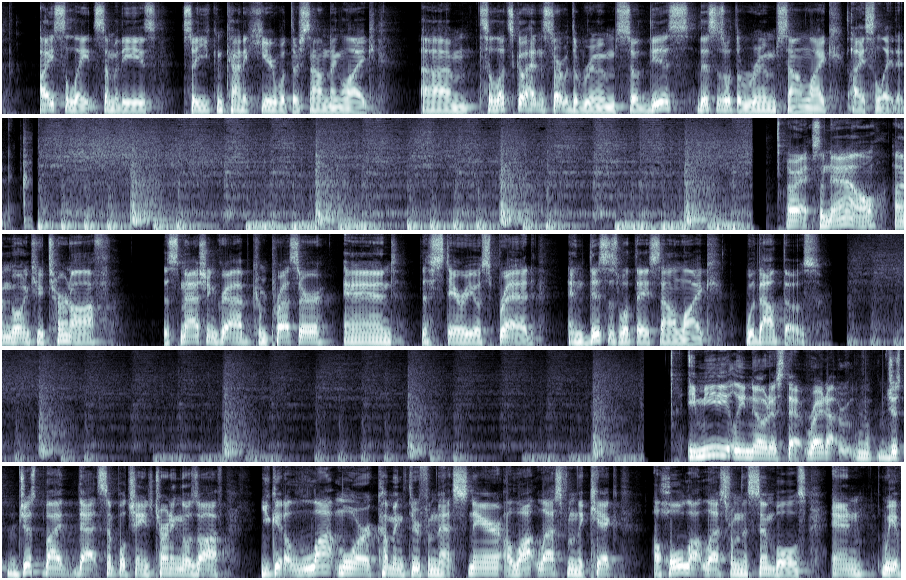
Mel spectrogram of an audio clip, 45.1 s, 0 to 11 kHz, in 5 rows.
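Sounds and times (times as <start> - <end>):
fast bass drum runs: 9.4 - 16.6, 26.5 - 33.5.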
